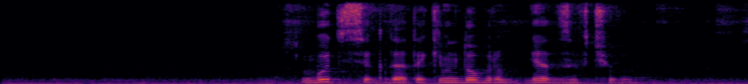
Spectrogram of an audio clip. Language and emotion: Russian, neutral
